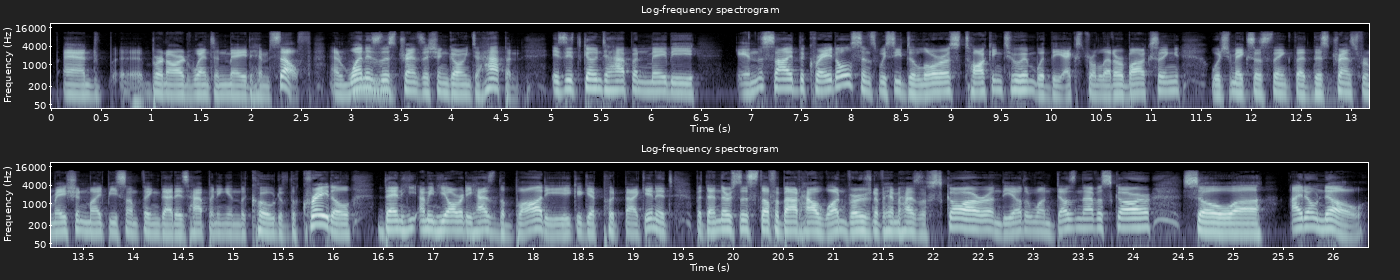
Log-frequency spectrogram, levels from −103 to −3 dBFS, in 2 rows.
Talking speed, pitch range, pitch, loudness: 220 wpm, 115-150 Hz, 125 Hz, -26 LUFS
